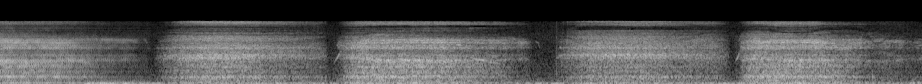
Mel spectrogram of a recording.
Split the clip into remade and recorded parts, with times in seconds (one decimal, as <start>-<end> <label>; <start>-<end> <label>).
0.0-1.5 remade; 1.5-9.2 recorded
